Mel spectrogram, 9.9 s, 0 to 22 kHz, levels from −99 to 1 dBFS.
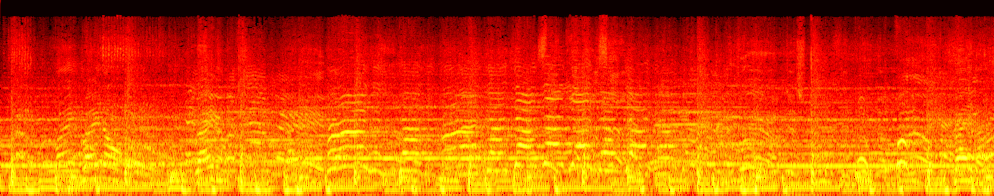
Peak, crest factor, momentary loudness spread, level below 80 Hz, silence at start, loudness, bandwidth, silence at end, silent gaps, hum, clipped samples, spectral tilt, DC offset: -6 dBFS; 14 dB; 3 LU; -38 dBFS; 0 s; -21 LUFS; 16.5 kHz; 0 s; none; none; under 0.1%; -6 dB/octave; under 0.1%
